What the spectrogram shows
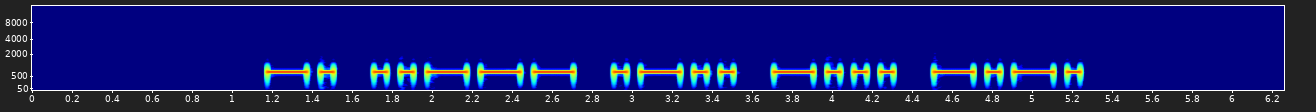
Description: Morse code, heard as a keyed tone, about 18 wpm, 700 Hz. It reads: N2LBC
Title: Speed Racing - USA 1x3 Call Signs 15wpm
